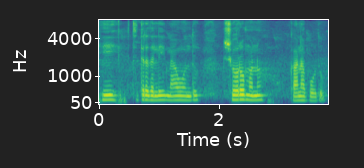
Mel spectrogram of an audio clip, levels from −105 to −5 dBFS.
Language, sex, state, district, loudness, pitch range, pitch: Kannada, male, Karnataka, Koppal, -19 LUFS, 150-165 Hz, 155 Hz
